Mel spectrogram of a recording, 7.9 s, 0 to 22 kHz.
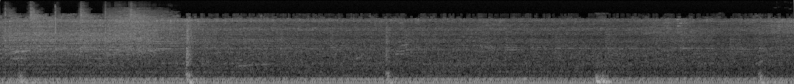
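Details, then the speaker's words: Sharp clicks about every two seconds over steady road rumble while test driving a Jeep WJ Grand Cherokee after swapping the Dana 35 for a trussed Dana 44A rear axle with locker, front driveshaft removed, in two-wheel drive; cause unknown, locker to be tested. "That did not sound good. So since it was making that clicking, Chris is saying I might need to drive it more, but we're gonna test the locker and make sure it's working how it should."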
